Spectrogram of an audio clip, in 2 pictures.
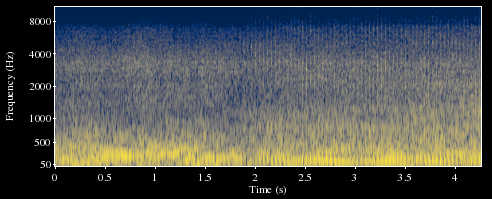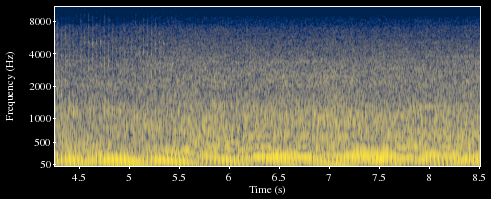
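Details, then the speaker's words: Revived Craftsman YT3000 riding mower, abandoned about 4–5 years, cutting long grass; even, steady engine drone settling to a constant pace after a brief rise, running cleanly under cutting load; judged a nice good-running mower. "all right well I think that we have a nice good running mower here"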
